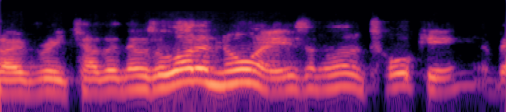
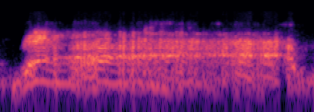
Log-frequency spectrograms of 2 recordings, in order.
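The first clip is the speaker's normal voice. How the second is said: high, rough imitation screech; mock scream; 9 semitones higher, 3 dB quieter than usual. Teacher imitating a couple fighting in their yard, mock scream. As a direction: imitate a screaming couple with one wordless burst. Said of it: "like screaming, like".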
